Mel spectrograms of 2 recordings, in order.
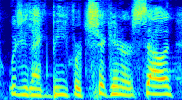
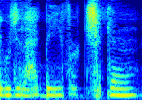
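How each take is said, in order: First: Said in the usual way. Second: Soft whispered stewardess question; whispered offer. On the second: Retold or imitated.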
